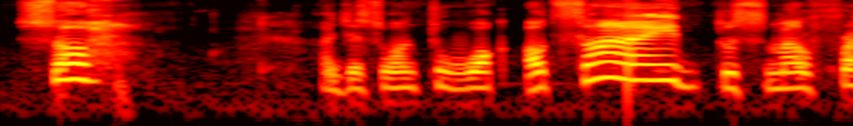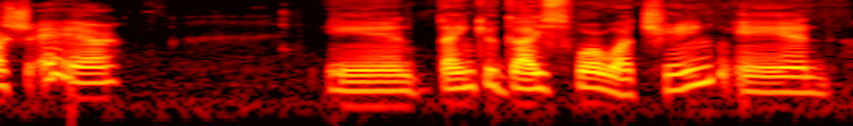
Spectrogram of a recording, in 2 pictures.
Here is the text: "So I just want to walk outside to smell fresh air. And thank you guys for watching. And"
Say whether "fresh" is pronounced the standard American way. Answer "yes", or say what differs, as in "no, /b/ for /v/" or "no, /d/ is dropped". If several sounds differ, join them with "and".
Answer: yes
